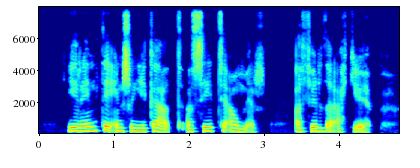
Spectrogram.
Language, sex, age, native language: Icelandic, female, 18-19, Icelandic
